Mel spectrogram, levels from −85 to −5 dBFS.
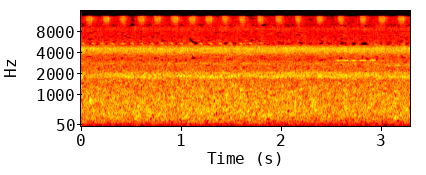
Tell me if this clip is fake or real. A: real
